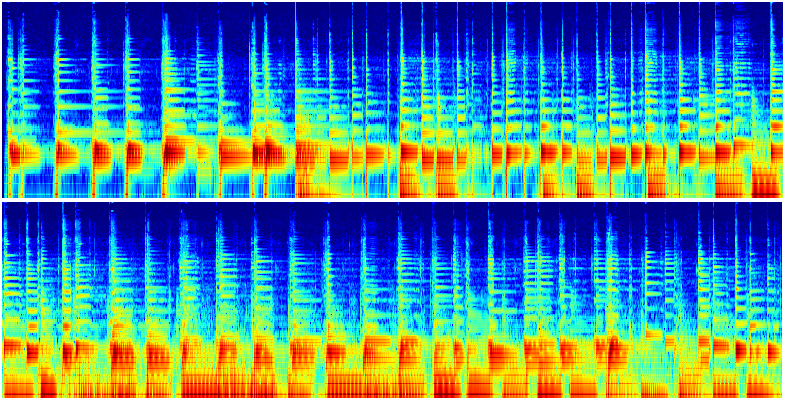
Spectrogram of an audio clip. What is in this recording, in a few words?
Ukulele Blues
